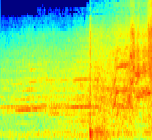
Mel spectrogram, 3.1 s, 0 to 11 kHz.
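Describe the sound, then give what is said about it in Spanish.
A Formula 1 car crashing at about 250 km/h after its front-left suspension broke: one sharp bang of impact cuts through loud roaring car noise, which then swells into a dense, rising crunching rumble. “Acaba de pasar a Fórmula 1 las imágenes del accidente y mira cómo suena el golpe.”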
